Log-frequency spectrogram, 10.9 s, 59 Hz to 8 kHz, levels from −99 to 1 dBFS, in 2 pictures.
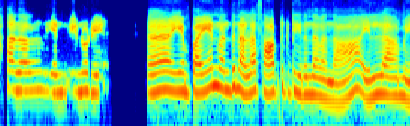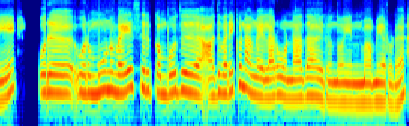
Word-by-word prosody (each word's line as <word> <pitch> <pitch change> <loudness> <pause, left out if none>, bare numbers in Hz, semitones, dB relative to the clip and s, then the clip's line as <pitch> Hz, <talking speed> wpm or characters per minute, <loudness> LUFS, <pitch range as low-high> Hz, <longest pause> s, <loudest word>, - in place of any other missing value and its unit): அதாவது, 240 0 0 0.2
என் 225 0 -5 0.2
என்னுடைய, 225 -2 +1 0.7
ஆ, - - +4 0.4
என் 220 -2 -4
பையன் 250 +6 +5
வந்து 250 +2 -1
நல்லா 220 +3 +2
சாப்ட்டுக்கிட்டு 225 +2 +2
இருந்தவன்தா 185 -6 -1 0.4
எல்லாமே. 195 -4 0 0.5
ஒரு, 225 0 +2 0.4
ஒரு 215 0 0
3 245 +1 +1
வயசு 260 +5 +1
இருக்கம்போது, 225 0 -2 0.4
அதுவரைக்கு 220 +8 -1
நாங்க 210 -4 -2
எல்லாரும் 190 +2 -2
ஒண்ணாதா 180 +2 -2
இருந்தோம், 160 -1 -3
என் 155 0 -1
மாமியாரோட. 155 -1 -2
215 Hz, 125 wpm, -22 LUFS, 185-235 Hz, 0.7 s, பையன்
